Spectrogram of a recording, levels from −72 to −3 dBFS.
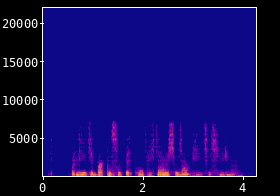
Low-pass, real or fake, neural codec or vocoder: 7.2 kHz; fake; codec, 44.1 kHz, 0.9 kbps, DAC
